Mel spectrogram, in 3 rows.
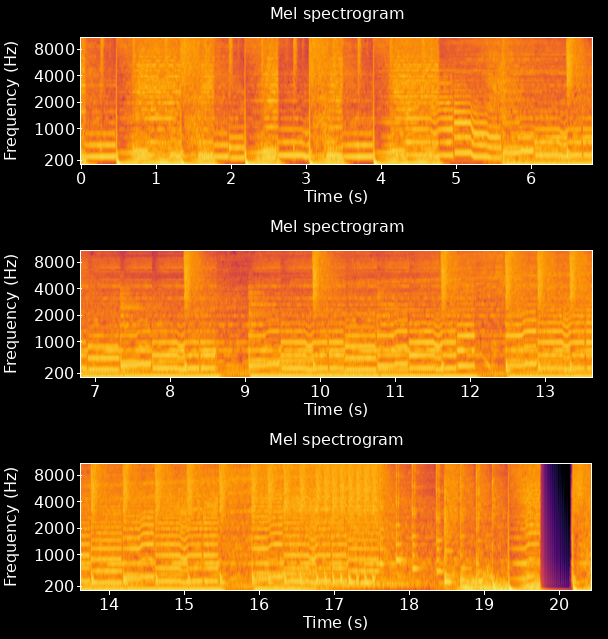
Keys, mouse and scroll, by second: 6.6 click, 12.1 click, 12.1 n, 13.8 click, 15.9 click, 15.9 n, 19.2 click, 19.2 n, 19.7-20.4 scroll down 2.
